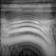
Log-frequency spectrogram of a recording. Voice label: "hello", Irish; Worms Armageddon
